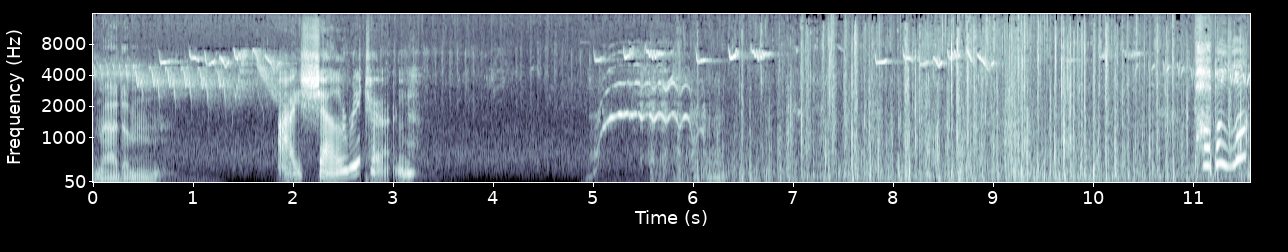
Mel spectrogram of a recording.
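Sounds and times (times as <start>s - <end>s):
speech: 0.1s - 0.8s, 1.9s - 3.4s, 11.2s - 11.5s
horse whinnying: 5.0s - 7.4s
horse-drawn carriage hooves clip-clopping on a hard surface: 5.9s - 11.5s.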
